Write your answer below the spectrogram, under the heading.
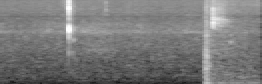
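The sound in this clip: Mouse clicks on a chat tab: two faint, short clicks separated by about a second of near silence, the second one duller and slightly longer.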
